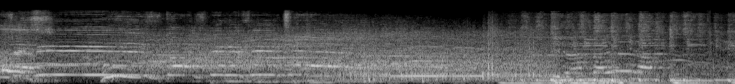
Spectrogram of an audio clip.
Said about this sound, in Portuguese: Ivete Sangalo fez a contagem regressiva em Salvador. Foram dois pontos de fogos, um deles atrás de uma roda gigante.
